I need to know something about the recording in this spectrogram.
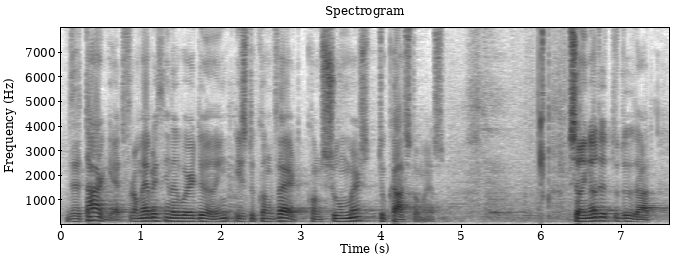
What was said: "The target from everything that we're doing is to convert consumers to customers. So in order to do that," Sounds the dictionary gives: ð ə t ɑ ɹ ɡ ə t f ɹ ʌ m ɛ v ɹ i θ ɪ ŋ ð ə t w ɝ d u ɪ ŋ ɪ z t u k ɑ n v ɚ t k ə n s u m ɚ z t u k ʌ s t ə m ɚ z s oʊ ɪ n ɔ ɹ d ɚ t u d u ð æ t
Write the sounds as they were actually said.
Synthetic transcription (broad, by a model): ð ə t ɑ ɹ ɡ ə t f ɹ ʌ m ɛ v ɹ i θ ɪ ŋ ð ə t w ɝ d u ɪ ŋ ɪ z t u k ɑ n v ɚ t k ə n s u m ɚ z t u k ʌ s t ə m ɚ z s oʊ ɪ n ɔ ɹ d ɚ t u d u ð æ t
